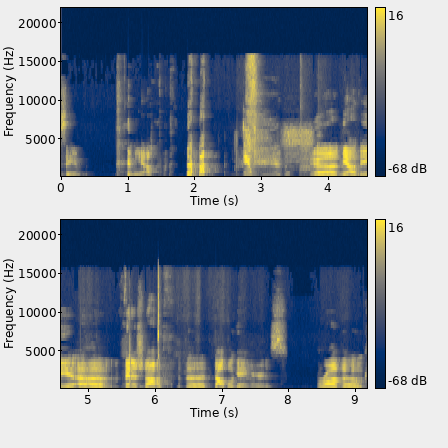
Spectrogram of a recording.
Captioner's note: laughter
